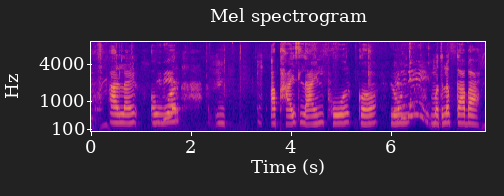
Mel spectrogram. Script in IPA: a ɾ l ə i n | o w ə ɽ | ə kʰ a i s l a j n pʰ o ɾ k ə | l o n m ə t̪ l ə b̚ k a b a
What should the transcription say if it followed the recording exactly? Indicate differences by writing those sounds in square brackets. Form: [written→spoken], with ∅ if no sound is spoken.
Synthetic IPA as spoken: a ɾ l [ə→a] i n | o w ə [ɽ→ɾ] | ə [kʰ→pʰ] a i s l a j n pʰ o ɾ k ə | l o n m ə t̪ l ə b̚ k a b a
